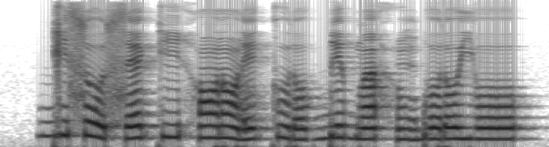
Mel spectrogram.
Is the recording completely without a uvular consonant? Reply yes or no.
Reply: yes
